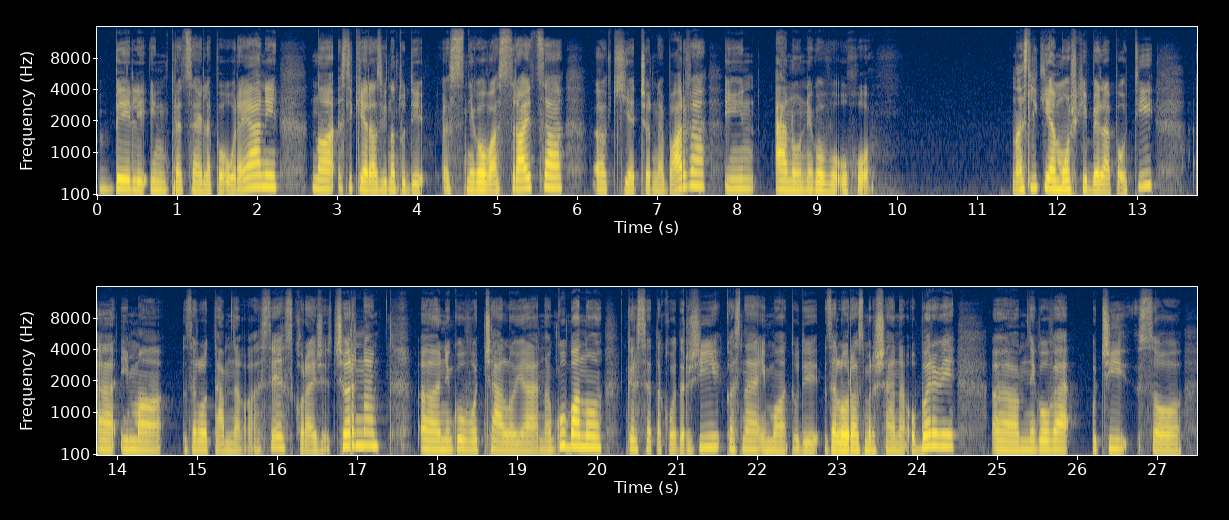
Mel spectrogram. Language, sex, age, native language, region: Slovenian, female, 18-29, Slovenian, Drava region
